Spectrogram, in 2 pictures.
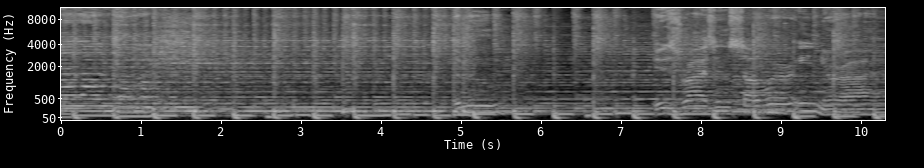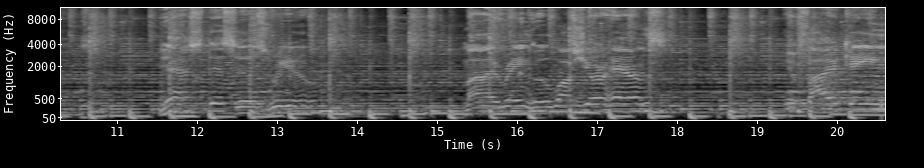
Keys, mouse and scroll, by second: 3.1-8.3 drag, 8.3 right click, 9.1-11.6 drag, 12.4-16.4 drag, 16.4-16.9 scroll up 1, 16.9 middle click, 16.9-17.4 scroll, 17.7-20.6 drag.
